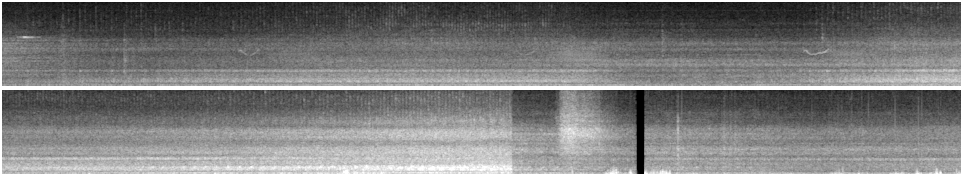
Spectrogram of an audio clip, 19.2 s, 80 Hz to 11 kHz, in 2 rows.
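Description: ČD class 810 'bread box' diesel railbus pulling away from a station, its underfloor diesel engine running and the noise growing steadily as it comes closer, loudest about fourteen seconds in. The noise then drops sharply, with a brief hiss, and gives way to fainter rumble and wind on the microphone.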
